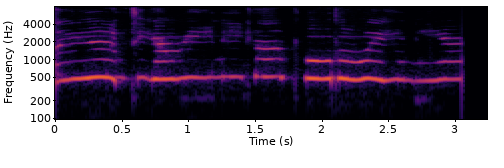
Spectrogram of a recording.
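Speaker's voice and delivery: put-on kid crying, overdone. Pretending to be a lost child to a Walmart employee; fake crying child. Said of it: "I'm going to really lay it on thick".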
